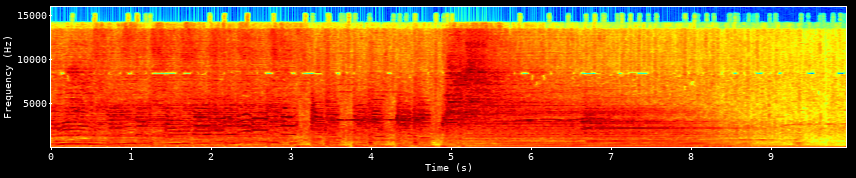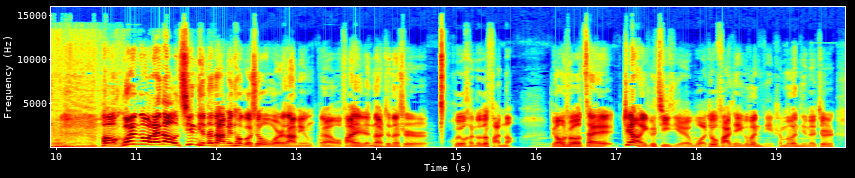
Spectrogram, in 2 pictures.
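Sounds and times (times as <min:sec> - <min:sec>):
applause: 0:00.6 - 0:11.3
speech: 0:10.8 - 0:19.8.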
